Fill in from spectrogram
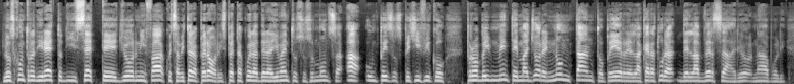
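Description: A man's voice: high voice, steady tone, normal speed, hardly any pauses, dark tone, dry recording. A man presenting a football round-up, going through results and match reports as a studio presenter. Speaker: sports radio presenter.

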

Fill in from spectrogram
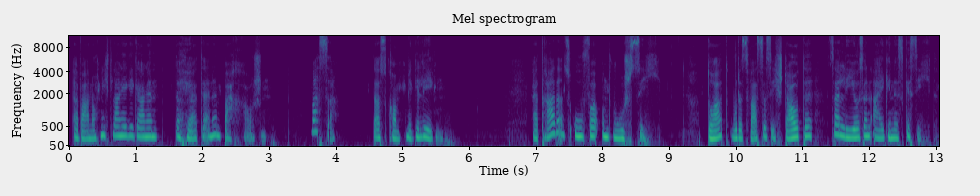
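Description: A woman reads a children's tale aloud, calm and measured. Her voice is mellow and slightly gravelly, recorded dry and close with no room sound. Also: mid-range voice, no echo. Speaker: podcast guest reading a children's book. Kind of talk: reading a storybook aloud.

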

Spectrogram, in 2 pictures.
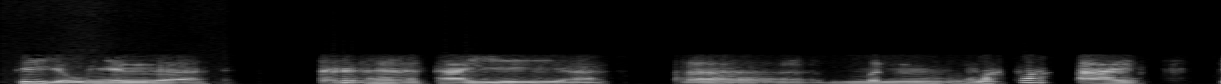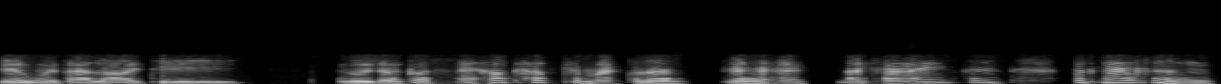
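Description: A man's voice: a little high, dry recording. Male doctor over a phone line. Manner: hesitant, many fillers and restarts. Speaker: doctor guest. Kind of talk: radio health interview. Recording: tinny phone-like radio line.

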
